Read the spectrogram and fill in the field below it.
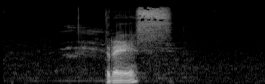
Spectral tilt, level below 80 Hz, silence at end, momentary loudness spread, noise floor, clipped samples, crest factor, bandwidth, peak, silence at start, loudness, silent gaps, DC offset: -3.5 dB/octave; -58 dBFS; 0.95 s; 22 LU; -60 dBFS; under 0.1%; 24 dB; 16 kHz; -4 dBFS; 0.65 s; -22 LUFS; none; under 0.1%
